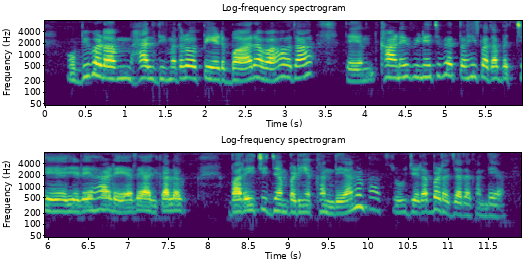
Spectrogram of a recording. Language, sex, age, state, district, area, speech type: Dogri, female, 30-45, Jammu and Kashmir, Jammu, rural, spontaneous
